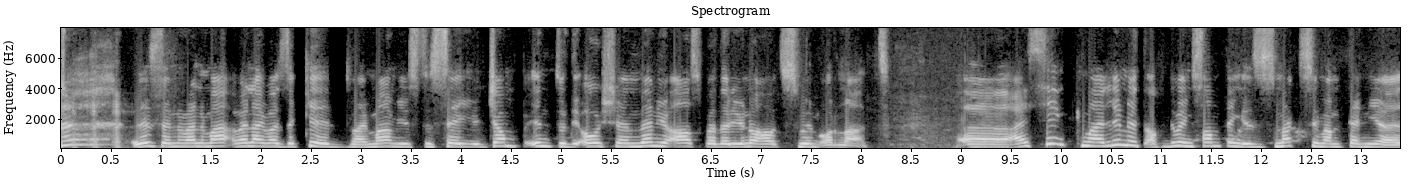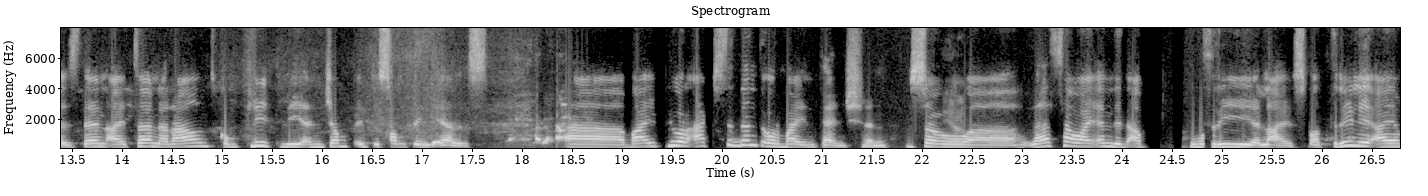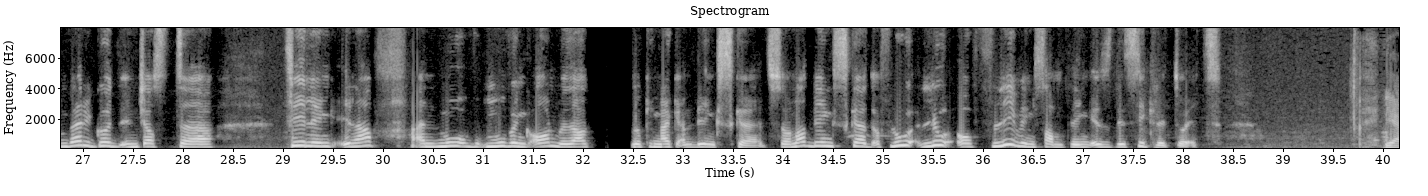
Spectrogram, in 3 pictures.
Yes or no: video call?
yes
